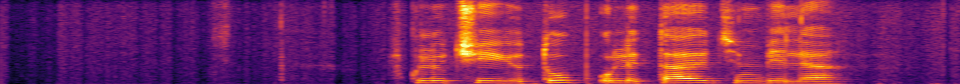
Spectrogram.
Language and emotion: Russian, neutral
